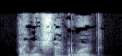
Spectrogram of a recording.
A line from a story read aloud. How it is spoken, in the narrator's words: Aphrodite said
